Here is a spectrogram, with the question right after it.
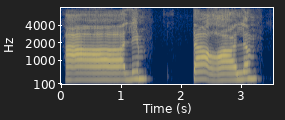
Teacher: یہ حلق کے درمیانی حصے سے ادا ہوتا ہے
